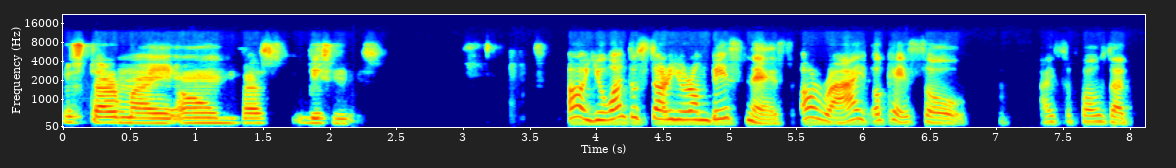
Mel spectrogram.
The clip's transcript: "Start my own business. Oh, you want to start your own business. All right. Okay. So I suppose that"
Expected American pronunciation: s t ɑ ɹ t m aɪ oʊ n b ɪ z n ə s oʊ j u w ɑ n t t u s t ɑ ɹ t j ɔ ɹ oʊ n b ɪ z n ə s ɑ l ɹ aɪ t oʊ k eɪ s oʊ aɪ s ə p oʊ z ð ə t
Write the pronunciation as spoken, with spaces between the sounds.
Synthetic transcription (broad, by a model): s t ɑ ɹ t m aɪ oʊ n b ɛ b n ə s oʊ j u w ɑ n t t u s t ɑ ɹ t j ɔ ɹ oʊ n b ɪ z n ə s ɑ l ɹ aɪ t oʊ k eɪ s oʊ aɪ s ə p oʊ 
